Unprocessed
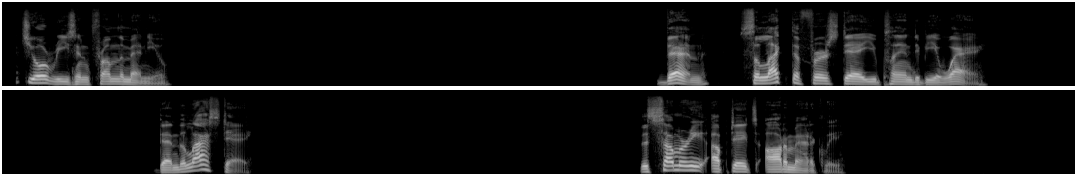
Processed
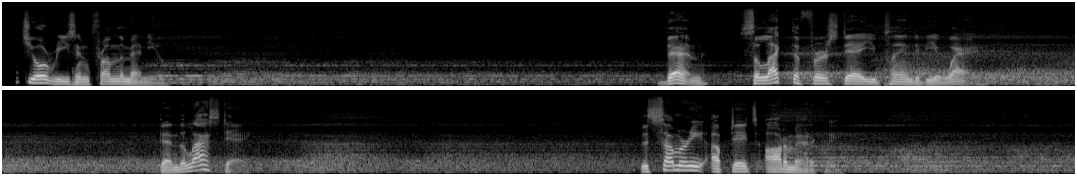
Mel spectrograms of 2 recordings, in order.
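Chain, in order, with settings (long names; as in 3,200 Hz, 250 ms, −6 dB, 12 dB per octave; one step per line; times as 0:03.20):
tilt shelving filter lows +4.5 dB, about 750 Hz
feedback delay with all-pass diffusion 1,437 ms, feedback 70%, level −15 dB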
